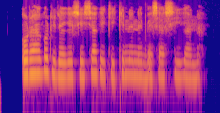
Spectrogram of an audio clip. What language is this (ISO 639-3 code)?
kik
